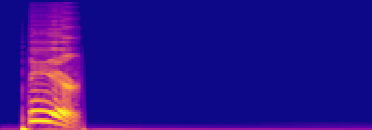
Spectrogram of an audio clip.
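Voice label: Bouncy Balls speech, MOS 8580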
